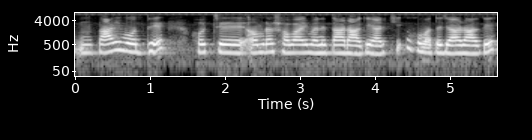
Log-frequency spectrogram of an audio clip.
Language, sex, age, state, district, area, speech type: Bengali, female, 18-30, West Bengal, Birbhum, urban, spontaneous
